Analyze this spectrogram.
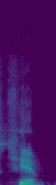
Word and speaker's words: Chim: It's spelled Chim but it's Kim and it's basically in Elder Scrolls is kind of a Gnostic belief where the universe is actually isn't real.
